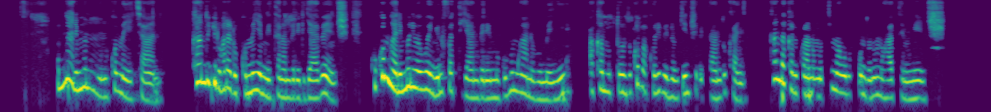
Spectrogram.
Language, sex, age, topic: Kinyarwanda, female, 25-35, education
